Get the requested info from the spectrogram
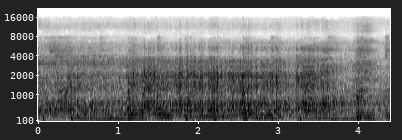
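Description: Handheld butane blowtorch burning with a steady hiss as its flame plays on charcoal in a chimney starter, a little louder from about a second in. Low steady tones that step in pitch run underneath.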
